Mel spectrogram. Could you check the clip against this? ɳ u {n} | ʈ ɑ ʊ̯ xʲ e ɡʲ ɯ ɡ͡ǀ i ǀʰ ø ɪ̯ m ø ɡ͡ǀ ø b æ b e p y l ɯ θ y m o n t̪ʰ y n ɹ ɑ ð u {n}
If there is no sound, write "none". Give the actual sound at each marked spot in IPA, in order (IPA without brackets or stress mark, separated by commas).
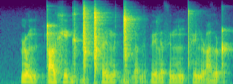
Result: n, ʈ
